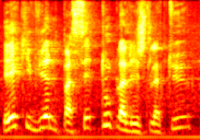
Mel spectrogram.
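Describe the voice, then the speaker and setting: A man from the Central African Republic, a party president speaking as a guest in a panel debate, halting, repeating words and pressing his points. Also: high voice, darkish tone, a little hiss or hum. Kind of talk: panel talk show debate.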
